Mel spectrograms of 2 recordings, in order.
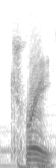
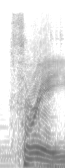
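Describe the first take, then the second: First: The word starts with a hard t sound. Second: The word starts with a soft th sound. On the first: "we say tree" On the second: "we don't say like three"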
